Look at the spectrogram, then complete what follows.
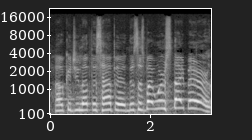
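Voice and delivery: lightly voiced anxious dog; dog's imagined voice. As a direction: voice the dog's wounded outrage. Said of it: "That's how he talks".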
